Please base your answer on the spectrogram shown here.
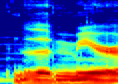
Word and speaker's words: mere: So from what the Forgotten Realms fandom has, it was named the Mere of Dead Men, referred to the fallen kingdom during the invasion.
